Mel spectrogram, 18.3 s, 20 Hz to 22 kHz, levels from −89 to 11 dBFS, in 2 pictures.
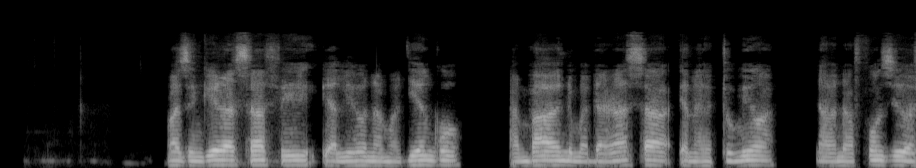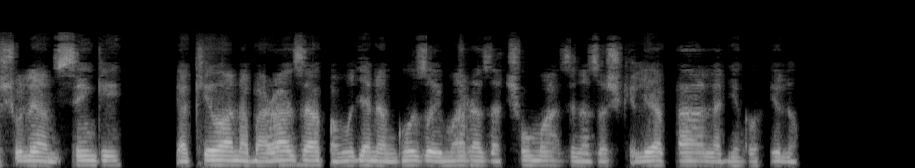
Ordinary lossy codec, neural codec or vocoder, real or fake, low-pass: AAC, 32 kbps; codec, 44.1 kHz, 2.6 kbps, DAC; fake; 9.9 kHz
